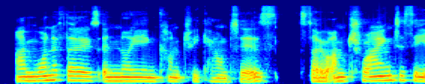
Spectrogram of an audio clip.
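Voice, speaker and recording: In a British accent, a woman speaks at a moderate pace in a dark, mellow tone, with ordinary pitch variation and a quiet background. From Britain. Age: 40s. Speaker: travel blogger. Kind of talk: casual chat.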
